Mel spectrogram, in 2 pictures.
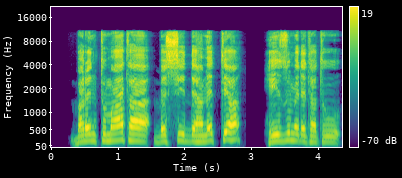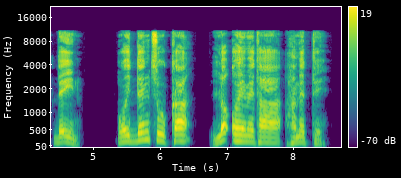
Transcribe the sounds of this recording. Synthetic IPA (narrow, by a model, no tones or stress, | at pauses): bɐɾɛnt̪ːʊmaːt̪aːbɛsːiːd̪ːɛhɐmɛt̪ːɪjaː | heːzːʊmɛɗɛt̪ɐt̪ʊd̪ɛʔiːn | ʔɔjd̪ːɛnt͡suːkːɐ | lɔʔɔhɛmɛt̪aːhɐmɛt̪ːḛː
